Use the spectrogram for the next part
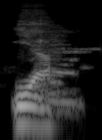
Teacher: یا کا مخرج یہ ہے کہ زبان کا بیچ اور اوپر کا جو تالو ہے وہاں سے لگانا، یہ اس کا مخرج ہے، ٹھیک ہے انشاءاللہ۔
